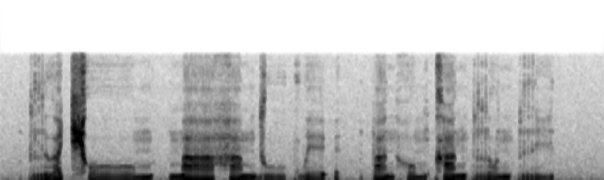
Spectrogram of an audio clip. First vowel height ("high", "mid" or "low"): high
